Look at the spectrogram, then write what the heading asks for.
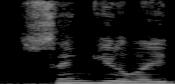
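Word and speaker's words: cingulate: on the inside is the singulate jar spelled with a c c i n g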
